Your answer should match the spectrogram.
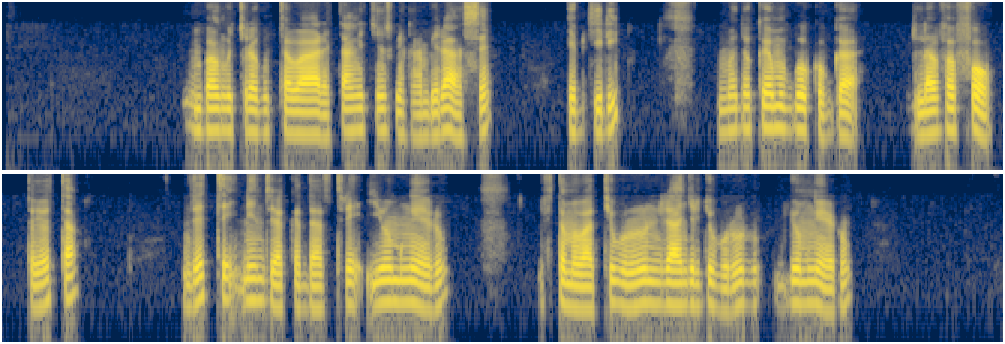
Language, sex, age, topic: Kinyarwanda, male, 18-24, government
